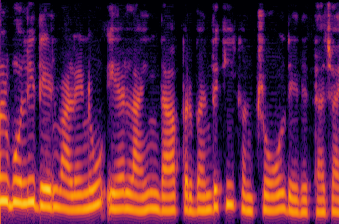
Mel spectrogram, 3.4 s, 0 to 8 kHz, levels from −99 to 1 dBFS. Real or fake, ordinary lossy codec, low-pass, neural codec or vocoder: fake; none; none; codec, 16 kHz, 16 kbps, FunCodec, trained on Chinese and English, 50 frames a second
